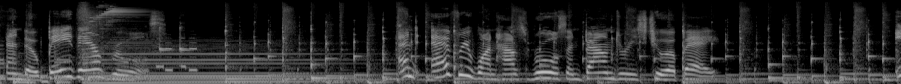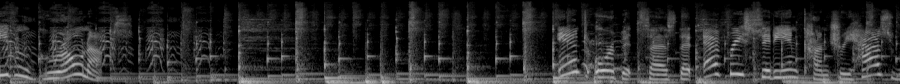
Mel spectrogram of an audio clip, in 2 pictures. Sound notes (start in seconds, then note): 0.9 tinkling; 11.2 squeaking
